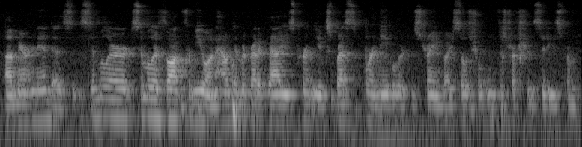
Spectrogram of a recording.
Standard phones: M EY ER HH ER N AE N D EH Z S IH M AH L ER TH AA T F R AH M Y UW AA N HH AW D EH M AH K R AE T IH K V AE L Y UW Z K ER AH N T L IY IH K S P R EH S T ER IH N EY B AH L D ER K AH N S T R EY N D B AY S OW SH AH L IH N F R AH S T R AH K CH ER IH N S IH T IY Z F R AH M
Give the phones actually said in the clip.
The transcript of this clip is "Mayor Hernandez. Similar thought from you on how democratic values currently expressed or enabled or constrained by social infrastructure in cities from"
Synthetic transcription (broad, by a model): M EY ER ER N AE N D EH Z S IH M AH L ER TH AA T F R AH M Y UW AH N HH AW D EH M AH K R AE T IH K V AE L Y UW Z K ER AH N T L IY IH K S P R EH S T ER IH N EY B L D ER K N S T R EY N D B AY S OW SH L IH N F R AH S T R AH K CH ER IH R S IH T IY Z F R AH M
